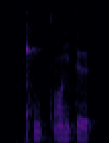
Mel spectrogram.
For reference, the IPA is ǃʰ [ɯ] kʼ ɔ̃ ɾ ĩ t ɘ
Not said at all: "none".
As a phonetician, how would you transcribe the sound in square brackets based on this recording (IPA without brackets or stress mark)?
u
